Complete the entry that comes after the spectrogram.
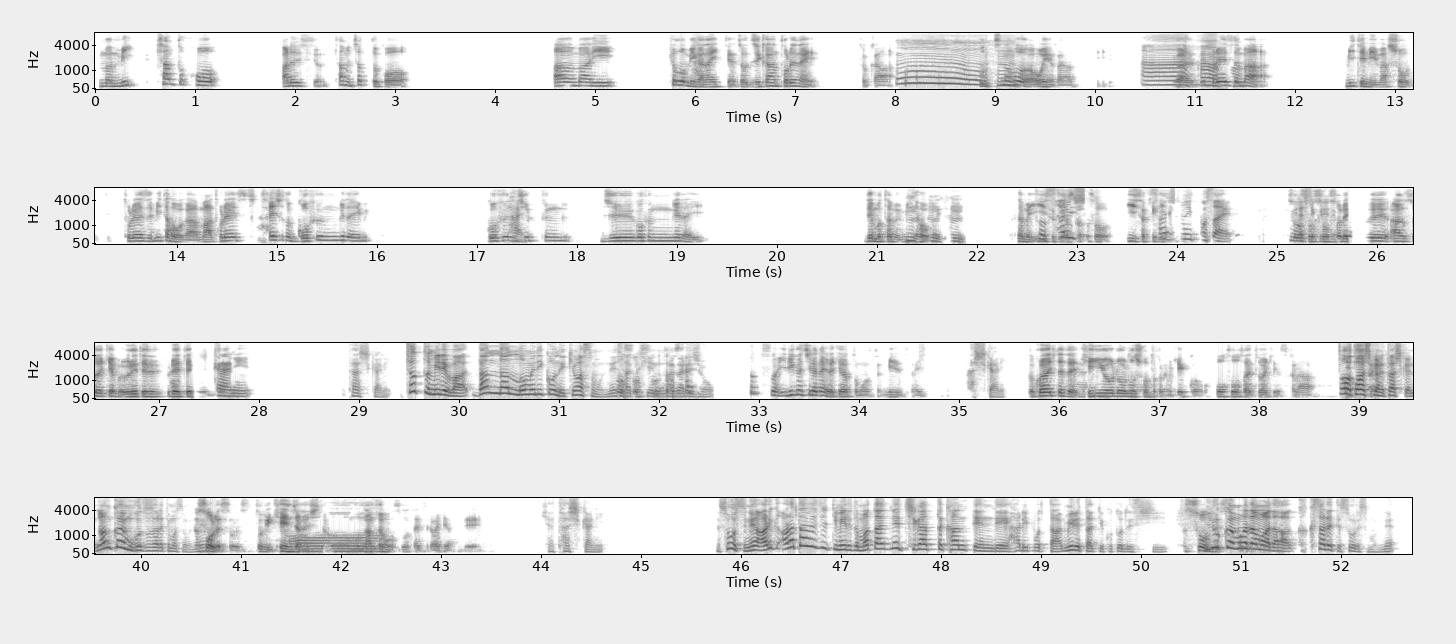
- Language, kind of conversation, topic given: Japanese, podcast, 最近好きな映画について、どんなところが気に入っているのか教えてくれますか？
- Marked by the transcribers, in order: none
